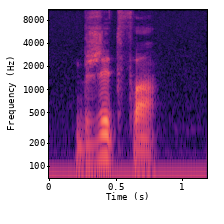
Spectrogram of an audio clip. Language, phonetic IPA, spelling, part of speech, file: Polish, [ˈbʒɨtfa], brzytwa, noun, Pl-brzytwa.ogg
